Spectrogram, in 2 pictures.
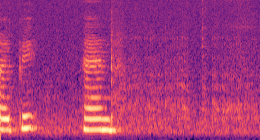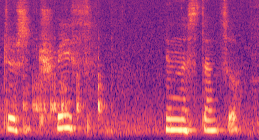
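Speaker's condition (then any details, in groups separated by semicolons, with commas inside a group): Cerebral palsy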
